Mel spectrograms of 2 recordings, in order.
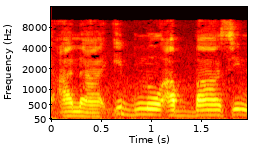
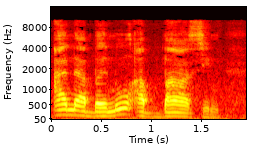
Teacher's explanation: that Hamza with which the word Ibnun begins is Hamzatul Wasal. Meaning, we do not pronounce it when a word comes before it. · Shown in: second take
